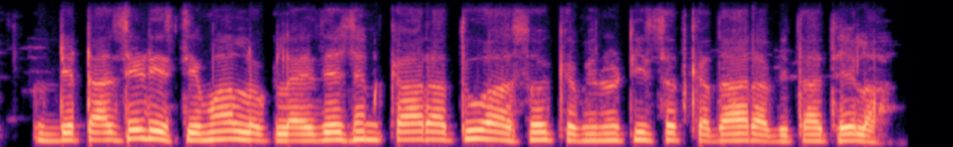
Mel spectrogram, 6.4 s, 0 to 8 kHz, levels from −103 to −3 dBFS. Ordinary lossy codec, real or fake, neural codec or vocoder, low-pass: Opus, 24 kbps; real; none; 7.2 kHz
